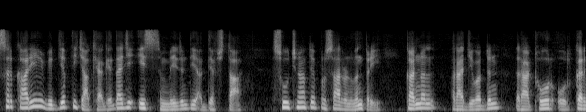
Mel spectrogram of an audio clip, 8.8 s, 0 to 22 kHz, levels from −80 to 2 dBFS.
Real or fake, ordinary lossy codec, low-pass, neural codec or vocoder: fake; none; 7.2 kHz; codec, 16 kHz, 0.7 kbps, FocalCodec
